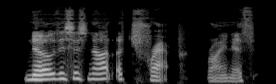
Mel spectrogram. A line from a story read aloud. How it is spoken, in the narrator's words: Kirra said quite loudly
